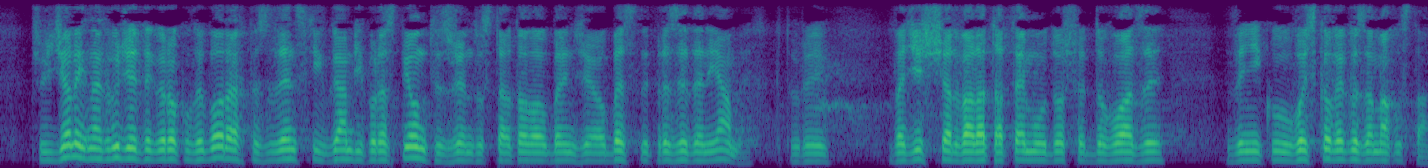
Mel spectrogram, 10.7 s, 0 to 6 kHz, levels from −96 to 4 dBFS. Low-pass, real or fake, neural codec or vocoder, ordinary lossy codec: 5.4 kHz; fake; codec, 16 kHz in and 24 kHz out, 1 kbps, XY-Tokenizer; none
